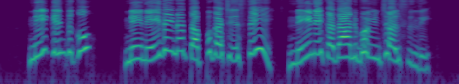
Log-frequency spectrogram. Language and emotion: Telugu, angry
